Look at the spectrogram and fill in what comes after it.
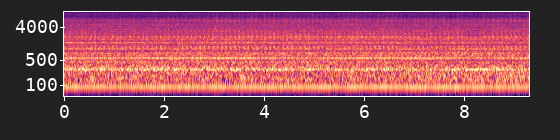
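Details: Alfa Romeo 156 Twin Spark with 3,000–4,000 rpm idle complaint: steady, fast, high-pitched drone far above normal idle with no dip; faulty idle control actuator (blade missing inside) letting it race.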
